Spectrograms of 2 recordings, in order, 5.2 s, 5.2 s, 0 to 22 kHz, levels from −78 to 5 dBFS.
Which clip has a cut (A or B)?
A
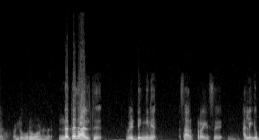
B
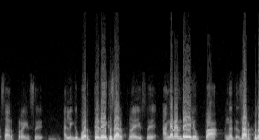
A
